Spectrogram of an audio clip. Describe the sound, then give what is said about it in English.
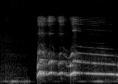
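A single sustained creature howl from a sound effect starts abruptly after a faint low hum, holding a strong tone that sinks slightly in pitch before it fades out. “Get that howl in there.”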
